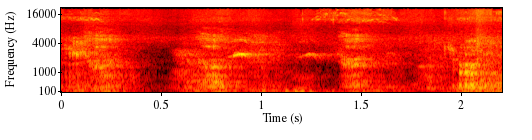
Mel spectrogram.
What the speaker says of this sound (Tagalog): Medyo lumalaki na yung ating mga natirang biik.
